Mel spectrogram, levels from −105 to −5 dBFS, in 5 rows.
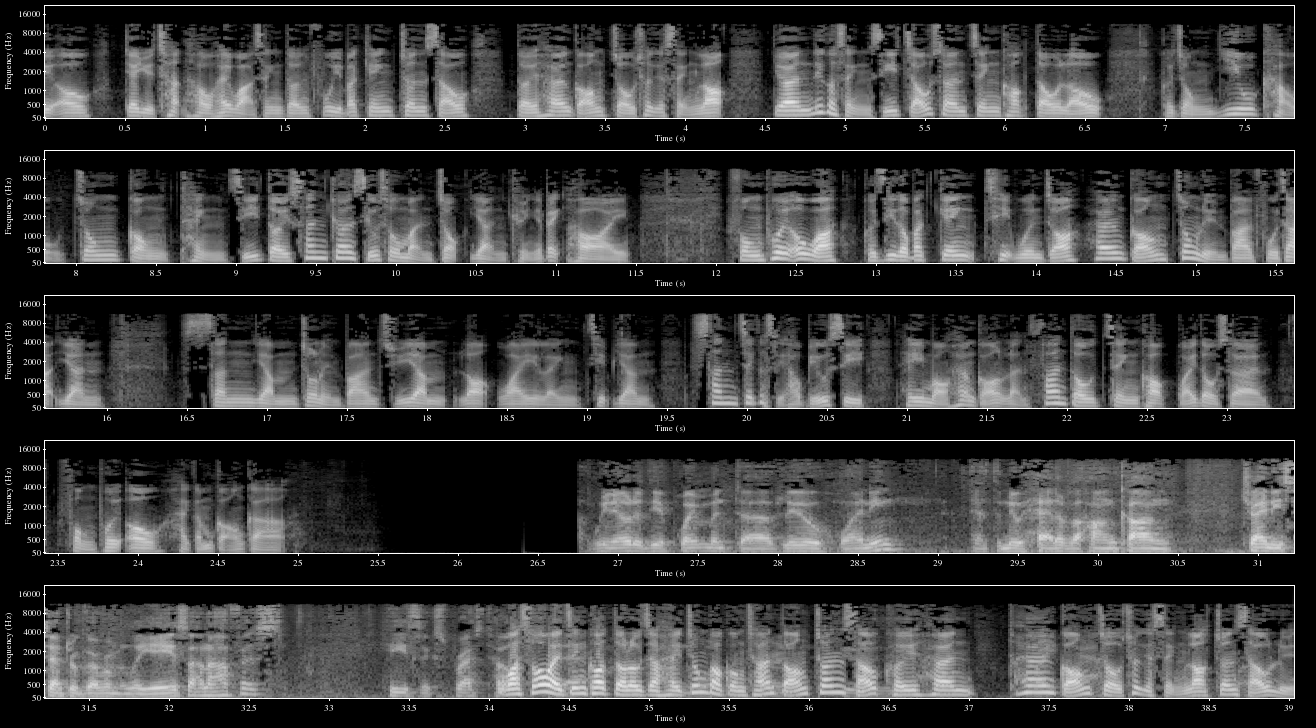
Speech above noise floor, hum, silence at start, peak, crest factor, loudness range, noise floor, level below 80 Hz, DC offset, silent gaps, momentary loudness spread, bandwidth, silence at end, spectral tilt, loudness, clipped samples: over 62 dB; none; 0 s; -6 dBFS; 22 dB; 10 LU; under -90 dBFS; -64 dBFS; under 0.1%; none; 11 LU; 11.5 kHz; 0 s; -4.5 dB/octave; -28 LUFS; under 0.1%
